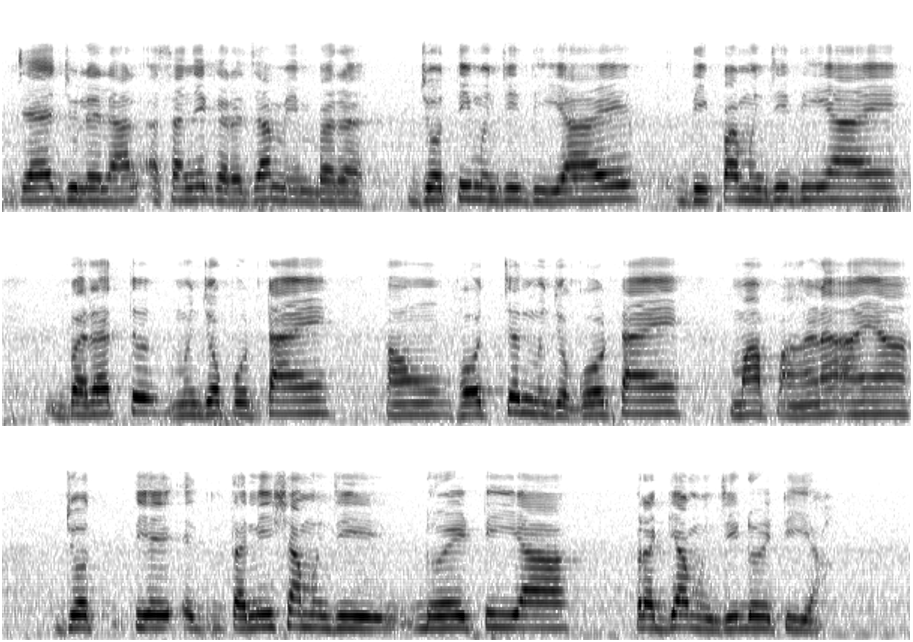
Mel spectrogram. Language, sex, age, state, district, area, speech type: Sindhi, female, 45-60, Delhi, South Delhi, urban, spontaneous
